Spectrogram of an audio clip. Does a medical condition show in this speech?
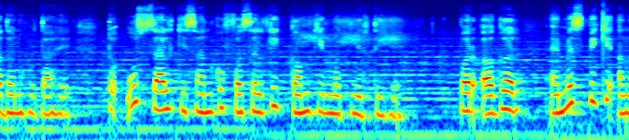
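No.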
